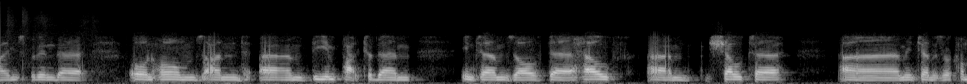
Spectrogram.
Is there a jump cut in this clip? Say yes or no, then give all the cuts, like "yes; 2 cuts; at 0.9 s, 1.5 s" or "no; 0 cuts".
no; 0 cuts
